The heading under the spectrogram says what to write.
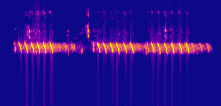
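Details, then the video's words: European greenfinch singing: fast, ringing trills of bright, high notes, a short trill followed after a brief pause by a longer steady run of rapid repeated notes, with faint higher twitters over a clean, quiet background. "Как поёт зеленушка обыкновенная (Аудио) / Песня обыкновенной зеленушки"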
